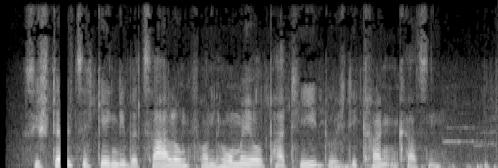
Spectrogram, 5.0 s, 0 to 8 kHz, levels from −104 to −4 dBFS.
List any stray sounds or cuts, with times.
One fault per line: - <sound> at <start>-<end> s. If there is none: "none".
- dropout at 0.6-0.7 s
